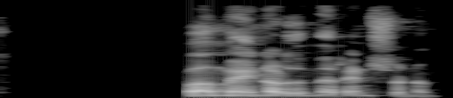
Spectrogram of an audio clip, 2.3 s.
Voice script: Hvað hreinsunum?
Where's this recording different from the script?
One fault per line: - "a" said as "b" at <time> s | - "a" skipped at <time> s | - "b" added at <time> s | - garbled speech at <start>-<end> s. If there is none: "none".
- "meinarðu með" added at 1.2 s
